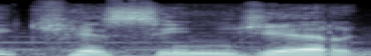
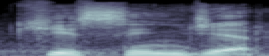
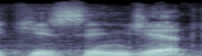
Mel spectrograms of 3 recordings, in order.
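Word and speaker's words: Kissinger: نیویورک ایالات متحده آمریکا دهه هفتاد میلادی جمله ای که از قول کیسینجر در ابتدای این اپیزود گفتم من یه توضیح بدم در ادبیات مخصوصا سیاسی ایران خیلی کیسینجر گفته میشه ولی اسم درست ایشون و تلفظ درست کیسینجر هست به همین جهت اجازه بدید بنده کیسینجر تلفظ کنم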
